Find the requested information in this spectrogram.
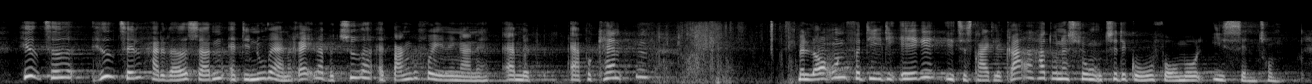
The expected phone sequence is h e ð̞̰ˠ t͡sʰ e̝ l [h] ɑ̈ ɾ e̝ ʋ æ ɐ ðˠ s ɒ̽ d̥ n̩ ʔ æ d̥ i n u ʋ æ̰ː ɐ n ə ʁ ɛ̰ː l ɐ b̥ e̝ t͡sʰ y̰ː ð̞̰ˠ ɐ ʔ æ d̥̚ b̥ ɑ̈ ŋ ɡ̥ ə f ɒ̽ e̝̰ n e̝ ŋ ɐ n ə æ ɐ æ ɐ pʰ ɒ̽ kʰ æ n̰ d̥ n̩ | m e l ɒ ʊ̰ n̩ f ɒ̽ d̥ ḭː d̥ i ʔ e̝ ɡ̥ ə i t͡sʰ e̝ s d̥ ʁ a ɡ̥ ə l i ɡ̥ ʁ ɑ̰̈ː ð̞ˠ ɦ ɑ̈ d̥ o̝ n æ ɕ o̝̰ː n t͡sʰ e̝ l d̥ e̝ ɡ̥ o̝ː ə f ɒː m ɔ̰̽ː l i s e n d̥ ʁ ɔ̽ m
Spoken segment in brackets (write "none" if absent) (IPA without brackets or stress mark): h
